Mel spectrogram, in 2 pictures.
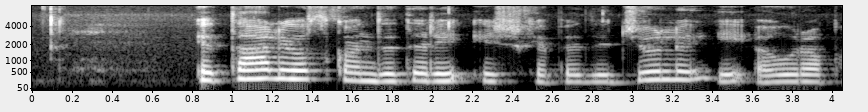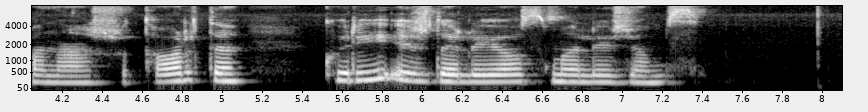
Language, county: Lithuanian, Vilnius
